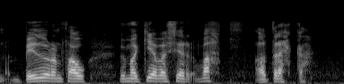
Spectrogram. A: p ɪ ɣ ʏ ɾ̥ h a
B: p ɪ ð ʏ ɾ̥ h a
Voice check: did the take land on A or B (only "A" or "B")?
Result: B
